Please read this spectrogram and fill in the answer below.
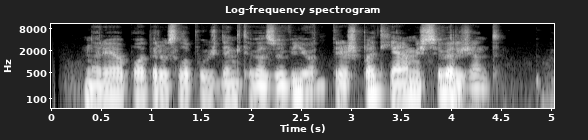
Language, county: Lithuanian, Tauragė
